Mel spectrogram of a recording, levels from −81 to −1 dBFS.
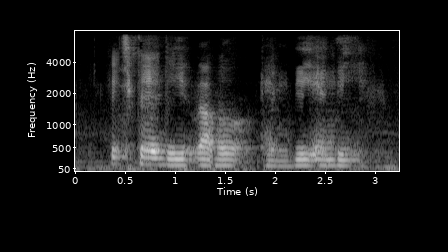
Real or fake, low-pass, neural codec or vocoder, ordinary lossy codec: fake; 7.2 kHz; codec, 16 kHz in and 24 kHz out, 0.6 kbps, FireRedTTS-2 codec; none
